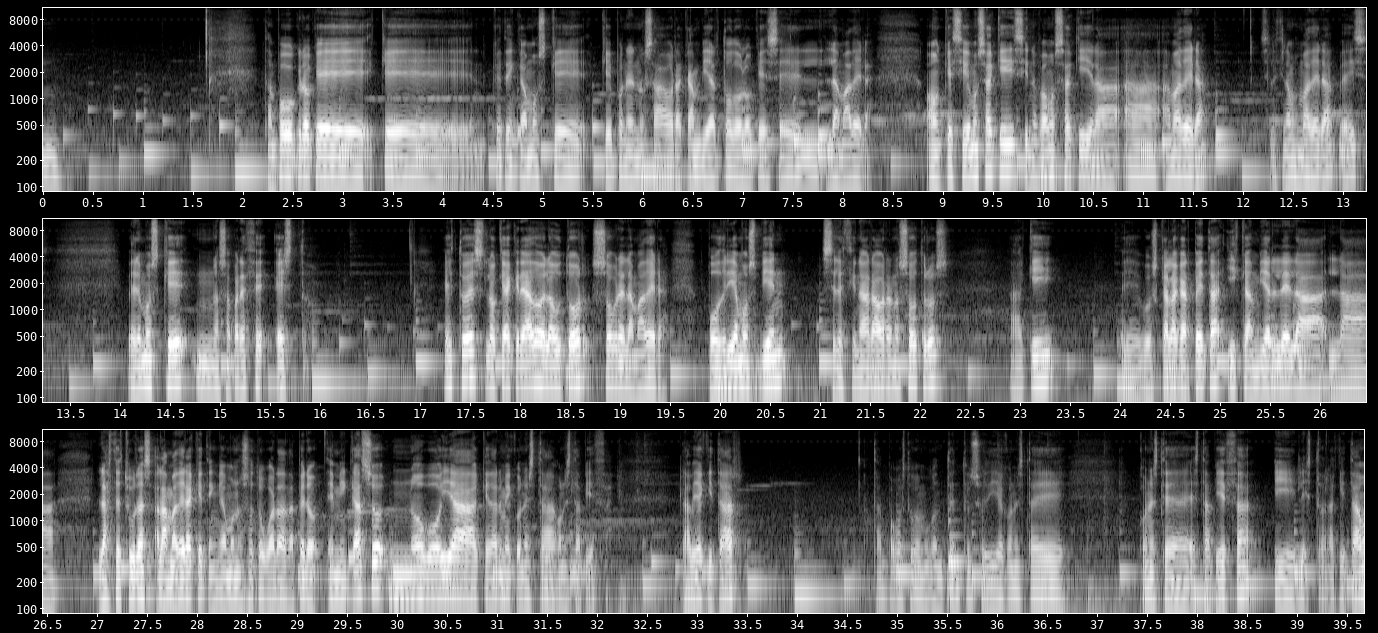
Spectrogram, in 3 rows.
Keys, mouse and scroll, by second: 2.5 right click, 5.2 click, 9.2 click, 11.8 click.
